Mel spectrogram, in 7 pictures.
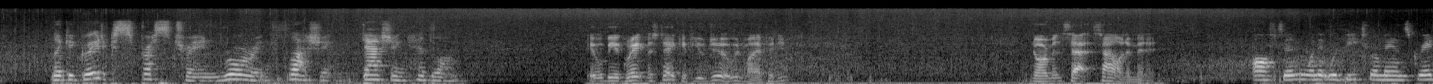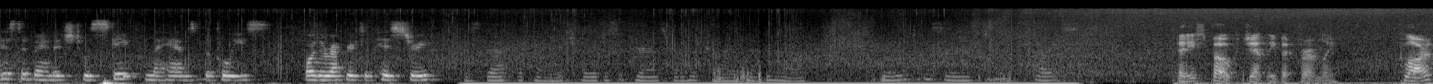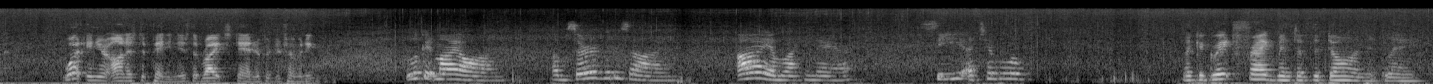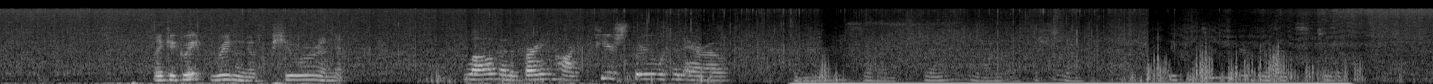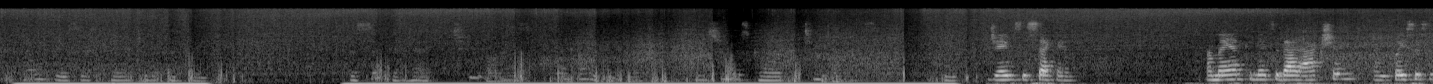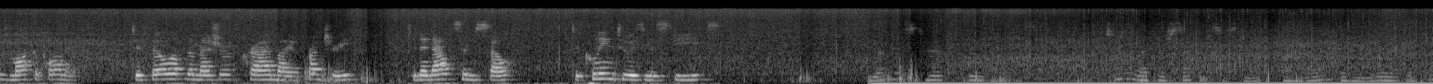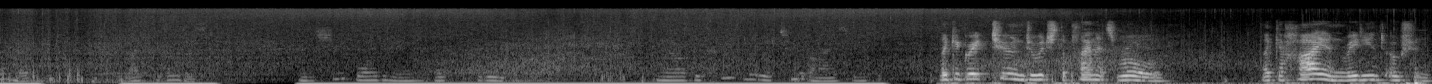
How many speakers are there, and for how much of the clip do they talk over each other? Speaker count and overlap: four, no overlap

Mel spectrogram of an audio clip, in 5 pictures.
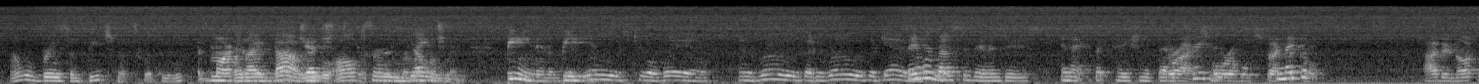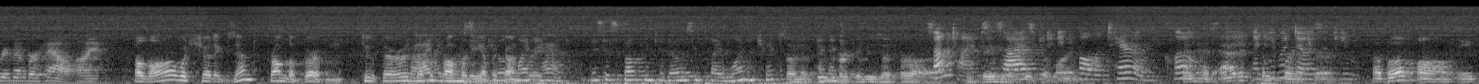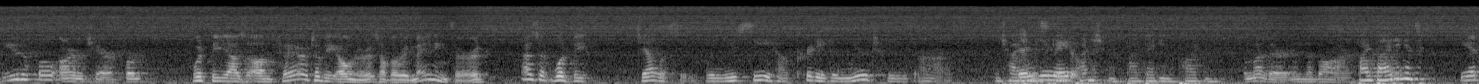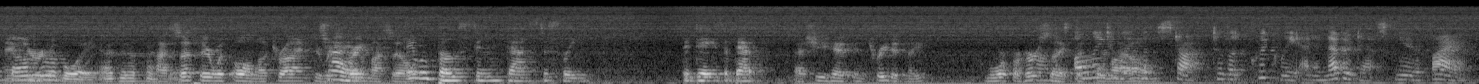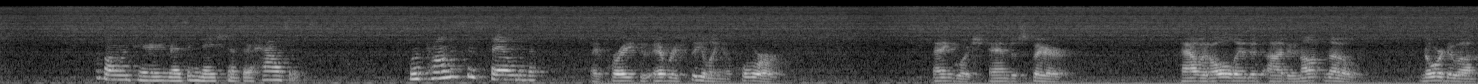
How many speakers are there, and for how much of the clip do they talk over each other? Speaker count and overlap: ten, about 25%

